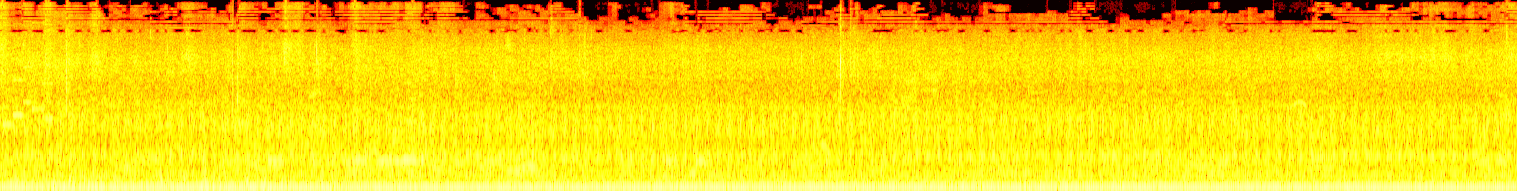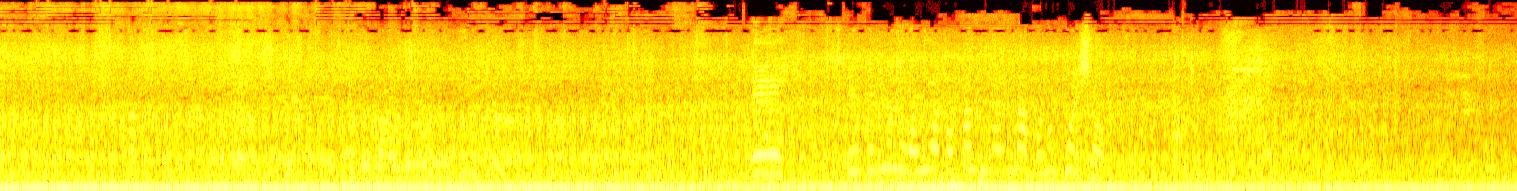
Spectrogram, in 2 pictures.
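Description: A vehicle engine idling with a steady low rumble, under many people talking and calling out at once.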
